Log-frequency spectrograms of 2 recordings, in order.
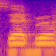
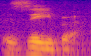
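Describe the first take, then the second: First: It is said in a British accent. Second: It is said in an American accent. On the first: "In British English, it's zebra" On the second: "and in American English, it's zebra"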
